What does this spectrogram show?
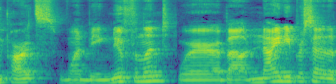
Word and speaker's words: Newfoundland: Newfoundland. Put the emphasis on the new, not the fin, which is like an FN, not even an I. Because I pronounced it Newfoundland before, but all the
